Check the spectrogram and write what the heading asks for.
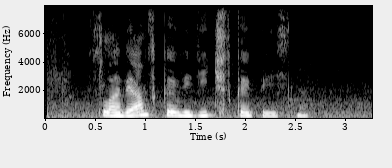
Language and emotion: Russian, neutral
